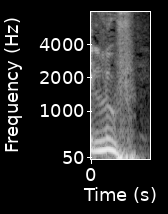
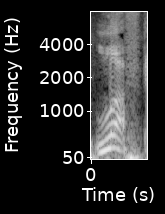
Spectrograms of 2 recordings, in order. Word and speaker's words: LUF: L-U-F-F? – No, just L-U-F. L-U-F. – L-U-F. – Yeah. Germans might say loof. – Loof? – it depends on if it's, if it's a hard U or a long U. Luff. It's an acronym.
